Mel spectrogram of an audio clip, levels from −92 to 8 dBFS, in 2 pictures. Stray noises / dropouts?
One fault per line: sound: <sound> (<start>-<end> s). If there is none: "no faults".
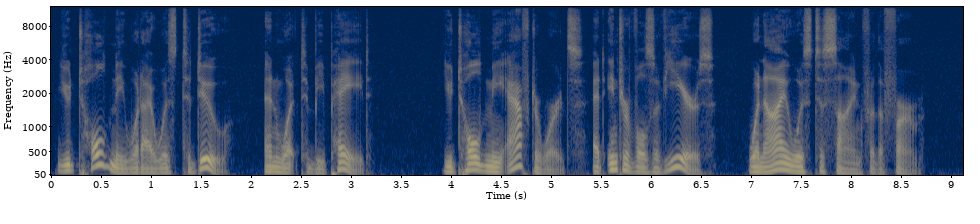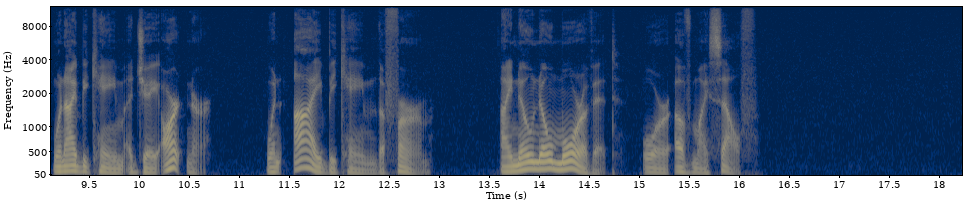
no faults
